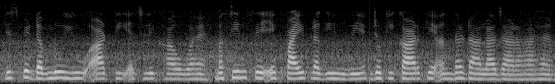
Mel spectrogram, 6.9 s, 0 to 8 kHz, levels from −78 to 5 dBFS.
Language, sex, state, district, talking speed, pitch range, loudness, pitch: Hindi, female, Uttar Pradesh, Hamirpur, 215 wpm, 185-205 Hz, -20 LUFS, 195 Hz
